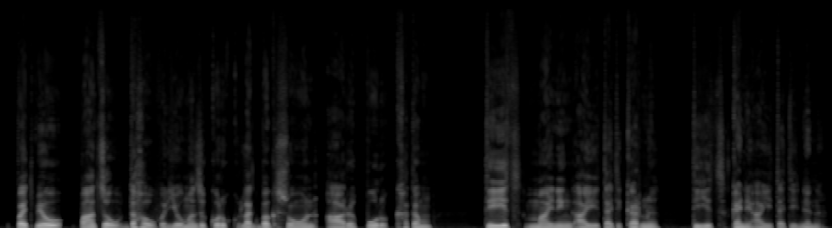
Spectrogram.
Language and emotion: Kashmiri, neutral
